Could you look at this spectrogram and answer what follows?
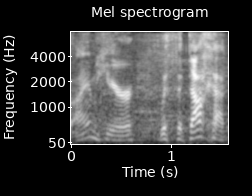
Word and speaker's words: Dagga: am here with the Daka couple you said it correctly South Africa I I studied I'm a radio guy I have to learn how to pronounce things so uh Daka of course we speaking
